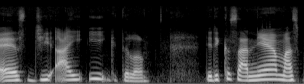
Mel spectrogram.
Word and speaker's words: SGIE: itu karena ini singkatan sgie itu singkatan dari bahasa Inggris ya harusnya bacanya itu ya SG II gitu loh Jadi kesannya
